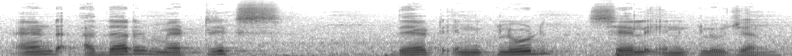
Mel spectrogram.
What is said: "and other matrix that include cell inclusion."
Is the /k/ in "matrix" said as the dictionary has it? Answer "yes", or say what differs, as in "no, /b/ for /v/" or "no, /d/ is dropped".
yes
